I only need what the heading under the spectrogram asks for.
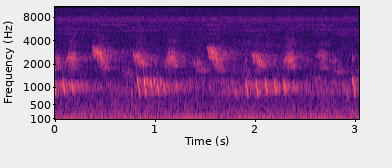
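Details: Taiwan blue magpie among azaleas in Yangmingshan National Park, Taipei. Quick rattled bursts alternate with sharp squeaky notes, tumbling on busily for three seconds against a low ambient hum.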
